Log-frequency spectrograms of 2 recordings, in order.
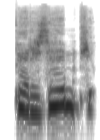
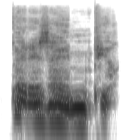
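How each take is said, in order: First: PER ESEMPIO pitched high, rising as a question; high, curious "Per esempio?". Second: "per esempio" low and settled, as a statement; low, assured "per esempio"; answering echo. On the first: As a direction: ask "Per esempio" with an eager upward lift. Child eagerly asks for an example. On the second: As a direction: repeat "per esempio" in a lower grandmotherly register. Grandma echoes it as her answer. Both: Acted.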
